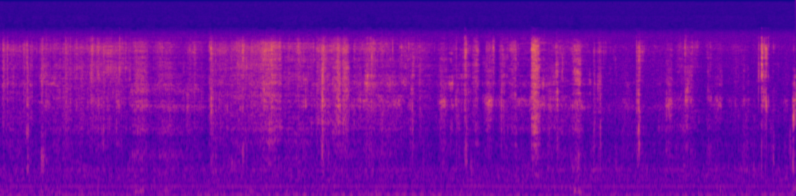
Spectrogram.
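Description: Quiet mouth sounds of a person chewing a bite of taco, with faint scattered clicks and light rustles from handling the paper-lined foam takeout tray, over a steady low hum.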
